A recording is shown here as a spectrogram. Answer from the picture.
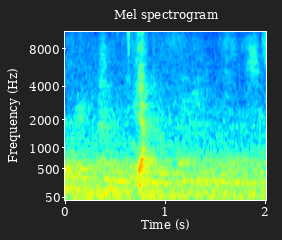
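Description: Room tone with one brief vocal sound from a person about three quarters of a second in.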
